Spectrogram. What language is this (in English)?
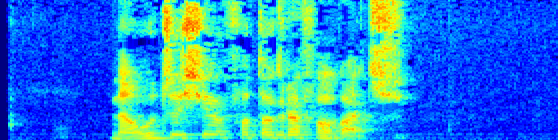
Polish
